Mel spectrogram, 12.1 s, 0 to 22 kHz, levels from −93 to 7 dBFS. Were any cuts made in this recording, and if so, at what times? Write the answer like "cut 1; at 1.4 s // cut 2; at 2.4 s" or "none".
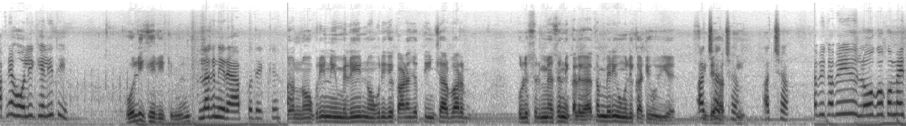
cut 1; at 3.9 s // cut 2; at 11.0 s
